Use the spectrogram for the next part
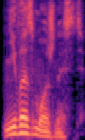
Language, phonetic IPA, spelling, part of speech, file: Russian, [nʲɪvɐzˈmoʐnəsʲtʲ], невозможность, noun, Ru-невозможность.ogg
- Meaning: impossibility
